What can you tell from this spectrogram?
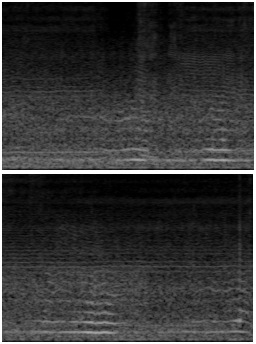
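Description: Honey bees buzzing close up inside the hive. The hum wavers in pitch and swells louder several times as bees pass near, the loudest swell about four seconds in.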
